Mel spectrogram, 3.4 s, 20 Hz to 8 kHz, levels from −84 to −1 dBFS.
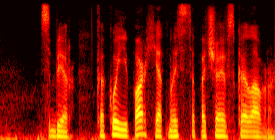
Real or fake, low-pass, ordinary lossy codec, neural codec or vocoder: fake; 7.2 kHz; AAC, 48 kbps; codec, 16 kHz, 1 kbps, X-Codec, HuBERT features, trained on LibriSpeech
